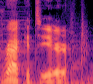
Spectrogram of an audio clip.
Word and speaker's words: Recettear: and racketeer really I didn't even think about pronouncing it like racketeer and and so a fairy suddenly entered my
